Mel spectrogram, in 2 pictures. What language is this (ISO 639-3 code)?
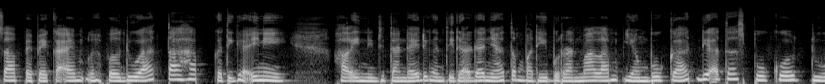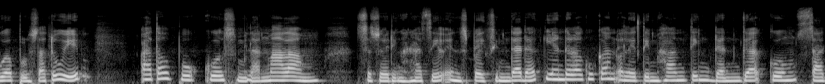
ind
